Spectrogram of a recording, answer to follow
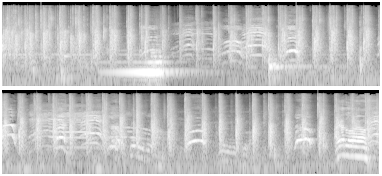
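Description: Hand clapping at a steady rhythm of about three claps a second, with voices calling out over it. A low held tone about two to three seconds in is the loudest sound.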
